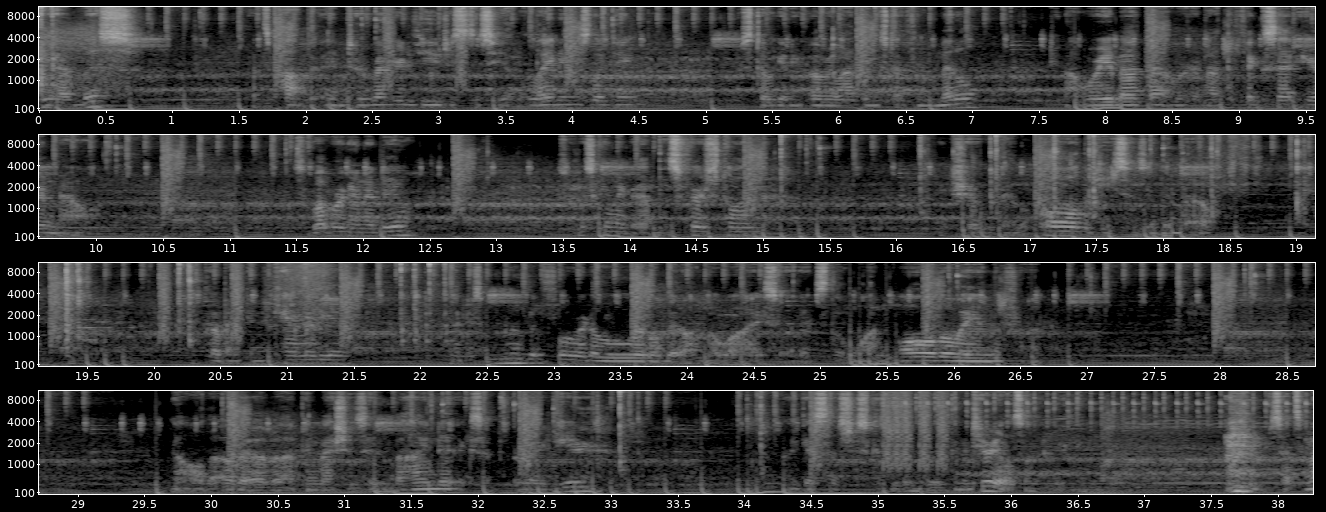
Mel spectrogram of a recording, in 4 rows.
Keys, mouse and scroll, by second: 10.1 click, 15.3 shift+middle click, 16.7 shift+middle click, 19.2 KP_0, 20.1 KP_0, 21.8 g, 22.0 y, 30.0 click, 31.6 click, 32.1 click, 33.2-33.9 shift+middle drag, 35.0 click, 35.2 click, 35.4 click, 35.7 click, 36.0 click, 36.1 click, 36.3 click, 36.6 click, 36.8 click.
